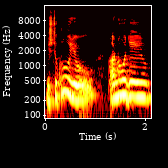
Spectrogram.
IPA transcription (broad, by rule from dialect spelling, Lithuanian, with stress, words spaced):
ɪʃ tʲɪˈkruːjʊ ɐˈnoːdʲɪjʊ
